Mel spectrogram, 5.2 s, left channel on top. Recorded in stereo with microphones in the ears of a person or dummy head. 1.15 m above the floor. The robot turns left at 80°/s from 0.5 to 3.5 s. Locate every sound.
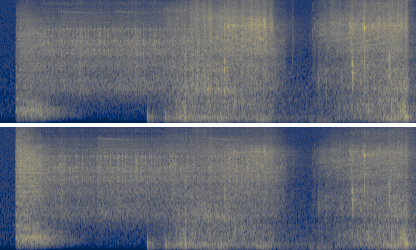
0.2 s an explosion: 50° right (ahead or behind), 3 m; by 0.5 s 55° right (ahead or behind), 3 m
1.8 s a sliding door: 160° left, 0.5 m; by 5.1 s 30° left, 0.5 m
